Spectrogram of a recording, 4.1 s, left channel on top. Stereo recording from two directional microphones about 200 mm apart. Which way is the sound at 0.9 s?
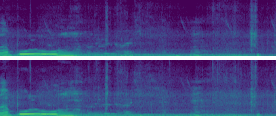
15° left (ahead or behind).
